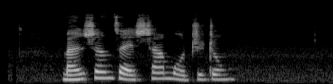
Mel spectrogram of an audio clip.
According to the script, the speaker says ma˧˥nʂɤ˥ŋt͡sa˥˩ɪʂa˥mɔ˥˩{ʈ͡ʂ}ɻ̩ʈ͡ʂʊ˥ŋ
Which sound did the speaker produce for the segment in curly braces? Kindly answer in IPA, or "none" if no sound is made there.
ʈ͡ʂ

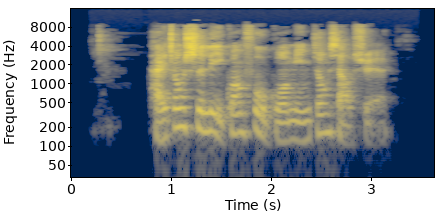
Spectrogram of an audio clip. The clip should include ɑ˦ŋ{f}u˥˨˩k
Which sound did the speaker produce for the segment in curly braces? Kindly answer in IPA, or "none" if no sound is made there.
f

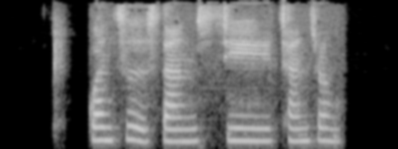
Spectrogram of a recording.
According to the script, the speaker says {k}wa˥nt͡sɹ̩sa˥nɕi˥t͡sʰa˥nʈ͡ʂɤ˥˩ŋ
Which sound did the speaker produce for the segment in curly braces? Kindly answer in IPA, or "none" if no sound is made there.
k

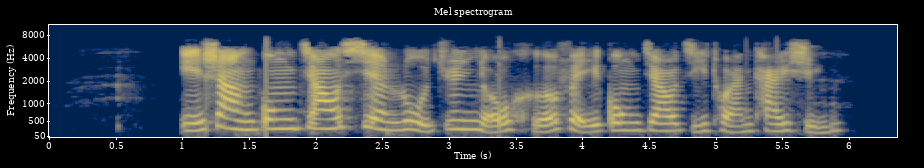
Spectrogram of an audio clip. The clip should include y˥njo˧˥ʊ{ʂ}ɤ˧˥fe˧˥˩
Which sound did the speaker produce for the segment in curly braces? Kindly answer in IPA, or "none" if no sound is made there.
x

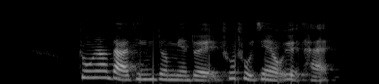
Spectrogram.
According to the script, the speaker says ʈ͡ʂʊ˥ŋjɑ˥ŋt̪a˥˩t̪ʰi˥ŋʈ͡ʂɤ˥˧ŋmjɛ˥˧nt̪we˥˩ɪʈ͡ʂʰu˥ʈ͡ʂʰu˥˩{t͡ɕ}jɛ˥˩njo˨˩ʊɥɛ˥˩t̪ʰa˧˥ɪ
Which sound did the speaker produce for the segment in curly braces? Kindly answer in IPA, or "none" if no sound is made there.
t͡ɕ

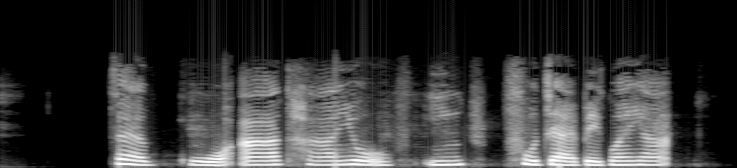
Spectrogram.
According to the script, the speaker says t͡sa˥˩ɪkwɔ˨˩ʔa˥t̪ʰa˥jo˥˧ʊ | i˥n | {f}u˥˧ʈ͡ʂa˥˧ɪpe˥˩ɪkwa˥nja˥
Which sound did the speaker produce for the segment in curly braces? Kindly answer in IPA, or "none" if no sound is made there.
f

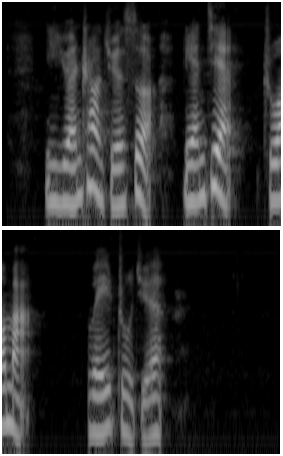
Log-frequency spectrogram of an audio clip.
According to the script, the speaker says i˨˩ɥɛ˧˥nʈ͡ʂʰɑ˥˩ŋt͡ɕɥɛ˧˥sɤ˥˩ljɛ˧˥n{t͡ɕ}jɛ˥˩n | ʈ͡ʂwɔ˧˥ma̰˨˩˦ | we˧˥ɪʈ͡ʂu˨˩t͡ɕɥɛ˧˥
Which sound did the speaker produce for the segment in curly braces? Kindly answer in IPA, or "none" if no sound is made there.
t͡ɕ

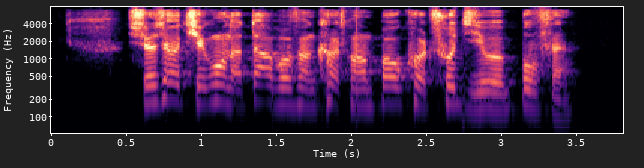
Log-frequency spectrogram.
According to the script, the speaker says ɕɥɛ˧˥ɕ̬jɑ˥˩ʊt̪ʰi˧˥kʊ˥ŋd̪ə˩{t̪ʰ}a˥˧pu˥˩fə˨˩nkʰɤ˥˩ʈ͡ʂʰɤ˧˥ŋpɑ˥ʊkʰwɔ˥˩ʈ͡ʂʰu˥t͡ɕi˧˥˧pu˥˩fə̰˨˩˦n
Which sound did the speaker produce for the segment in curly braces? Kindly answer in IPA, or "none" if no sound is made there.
t̪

